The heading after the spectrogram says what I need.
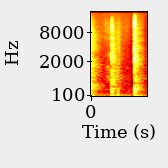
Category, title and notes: Sound effects > Objects / House appliances
Sewn Stitched Fixed Fast
cloth, clothing, fabrich, Fix, fixed, Fixer, Fixing, game-sound, hand-sewing, handsewing, item, needle, pin, pins, pop, prick, puncture, Quick, seamster, seamstress, Sew, Sewer, Sewing, Sewn, Stitch, Stitched, Stitcher, Stitching, textile, thread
